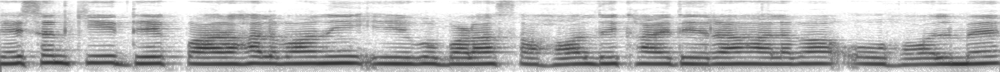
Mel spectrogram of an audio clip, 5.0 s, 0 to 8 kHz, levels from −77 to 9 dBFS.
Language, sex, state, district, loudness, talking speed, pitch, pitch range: Bhojpuri, female, Uttar Pradesh, Ghazipur, -13 LUFS, 215 wpm, 235 Hz, 230-245 Hz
